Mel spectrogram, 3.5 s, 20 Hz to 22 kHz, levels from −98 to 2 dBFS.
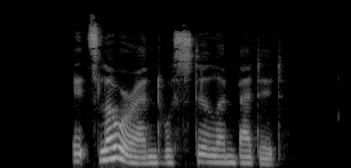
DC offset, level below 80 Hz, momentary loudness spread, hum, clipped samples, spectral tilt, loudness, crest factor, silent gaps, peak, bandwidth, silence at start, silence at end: under 0.1%; -86 dBFS; 15 LU; none; under 0.1%; -4 dB/octave; -41 LUFS; 20 dB; none; -24 dBFS; 13 kHz; 0.75 s; 0.75 s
